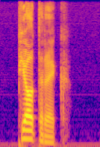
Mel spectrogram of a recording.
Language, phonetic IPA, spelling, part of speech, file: Polish, [ˈpʲjɔtrɛk], Piotrek, proper noun, Pl-Piotrek.ogg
